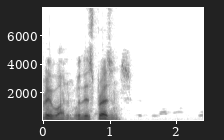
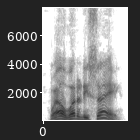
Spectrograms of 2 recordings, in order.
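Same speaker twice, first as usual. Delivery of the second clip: concerned shout; 8 semitones higher than usual. A narrator's reading. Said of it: "Han shouted with some concern".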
